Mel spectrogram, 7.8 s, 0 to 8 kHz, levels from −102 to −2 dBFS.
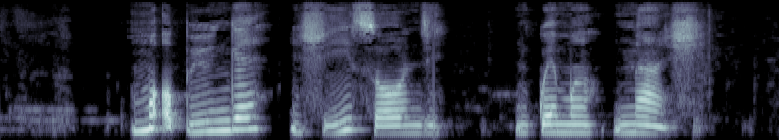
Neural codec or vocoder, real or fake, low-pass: none; real; 7.2 kHz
